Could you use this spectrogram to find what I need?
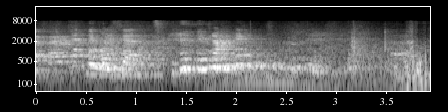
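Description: A woman laughs and talks excitedly close by.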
